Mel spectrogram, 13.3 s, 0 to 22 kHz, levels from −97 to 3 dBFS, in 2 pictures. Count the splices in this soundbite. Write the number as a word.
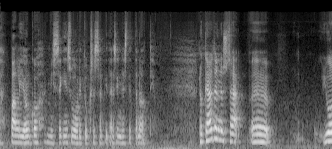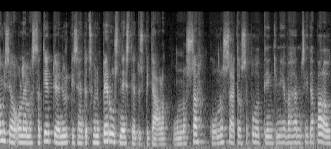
two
